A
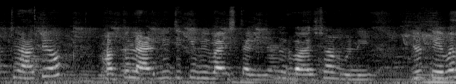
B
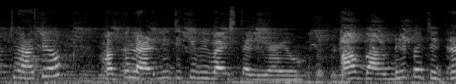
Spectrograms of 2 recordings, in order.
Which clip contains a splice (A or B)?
A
